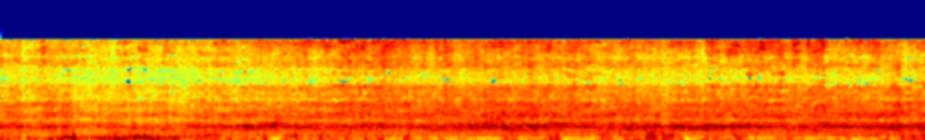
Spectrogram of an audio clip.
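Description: ICE high-speed train rolling past at a distance, a steady rushing rumble, with gusts of wind buffeting the microphone.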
